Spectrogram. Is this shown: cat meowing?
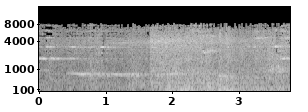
no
